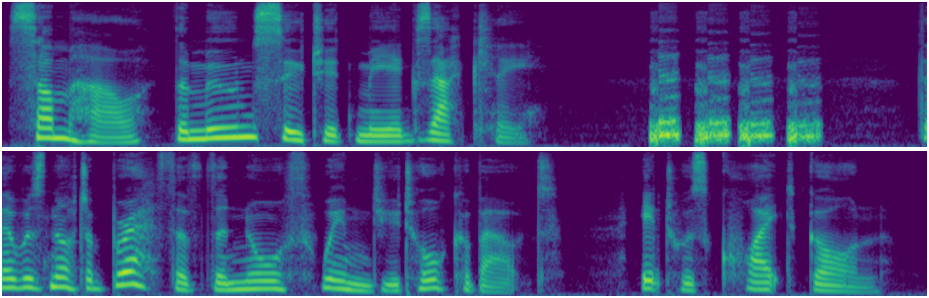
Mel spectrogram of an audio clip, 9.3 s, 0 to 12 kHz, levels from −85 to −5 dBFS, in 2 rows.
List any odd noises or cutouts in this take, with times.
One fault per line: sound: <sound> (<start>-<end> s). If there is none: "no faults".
sound: laugh (3.2-4.1 s)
